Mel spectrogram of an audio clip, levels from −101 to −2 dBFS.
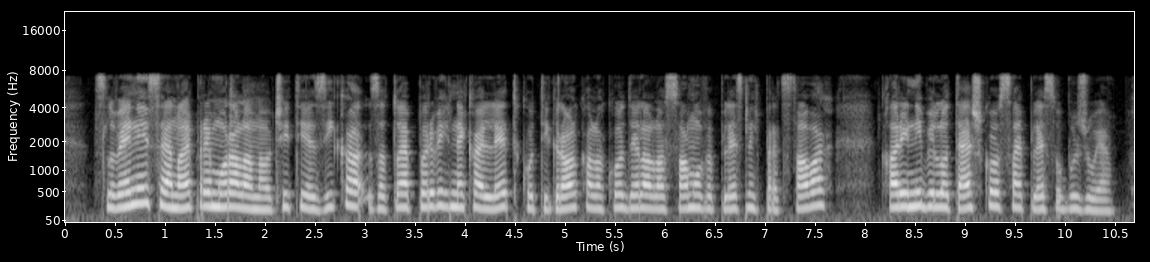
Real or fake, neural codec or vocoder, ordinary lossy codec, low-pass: real; none; none; 7.2 kHz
